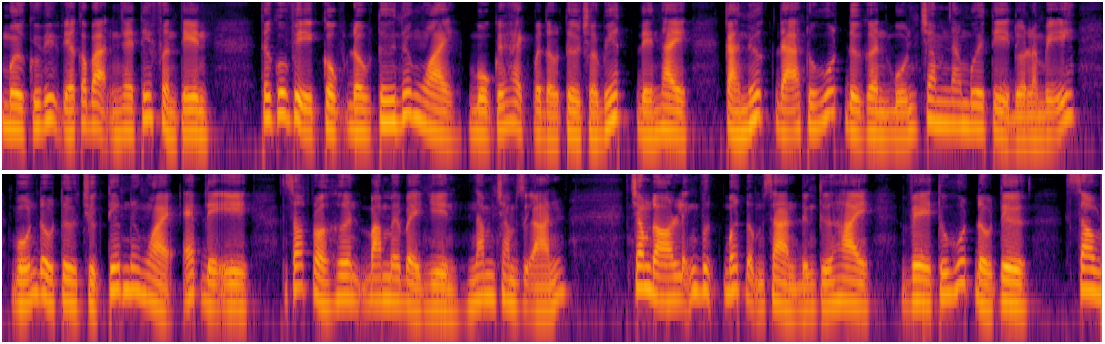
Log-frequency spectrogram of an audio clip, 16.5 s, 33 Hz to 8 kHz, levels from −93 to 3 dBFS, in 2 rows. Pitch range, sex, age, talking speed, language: 110-150 Hz, male, 20-39, 255 wpm, Vietnamese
